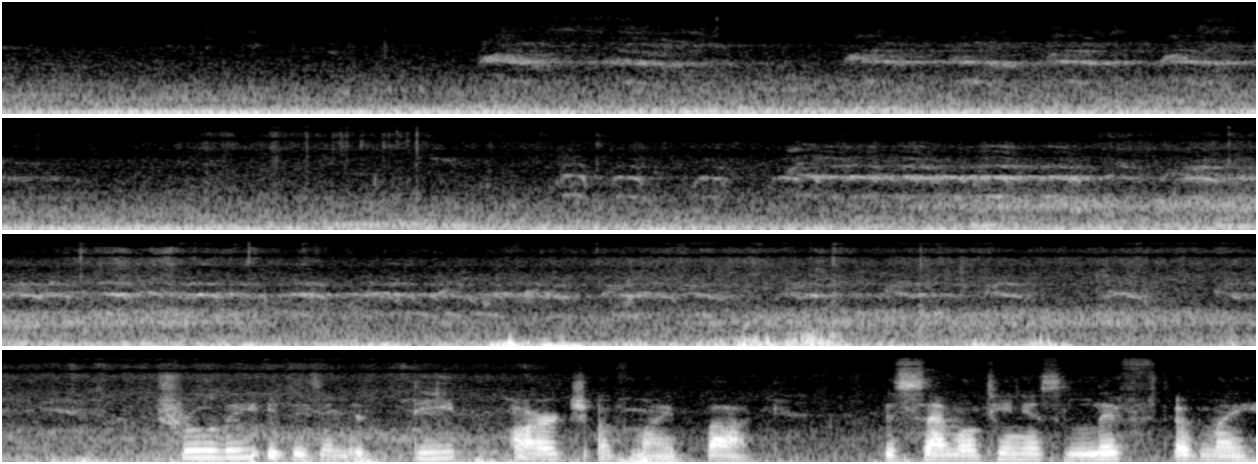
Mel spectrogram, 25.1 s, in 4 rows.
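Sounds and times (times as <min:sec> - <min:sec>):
birds chirping: 0:01.5 - 0:25.0
wind rumble on microphone: 0:07.0 - 0:23.3.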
